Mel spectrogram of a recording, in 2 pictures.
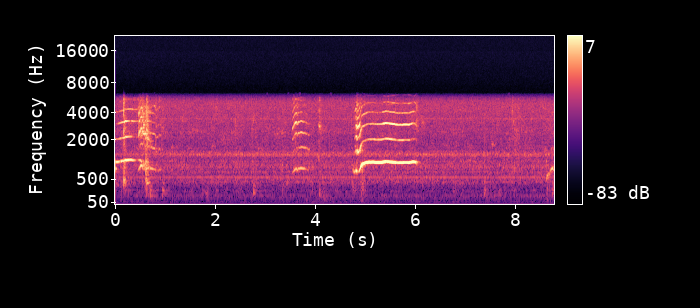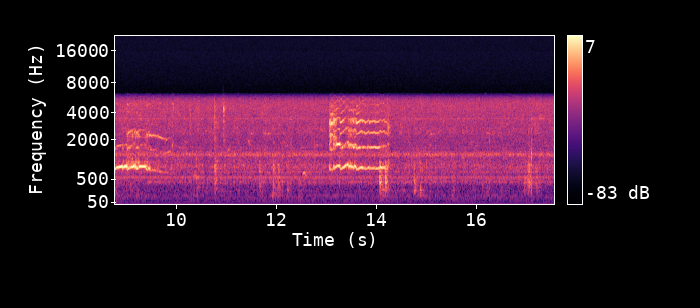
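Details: Several hungry house cats meowing at dinner time, expecting food; a series of clear, drawn-out tonal meows, some rising then level, spaced a few seconds apart, with a person's voice and faint household noise between.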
